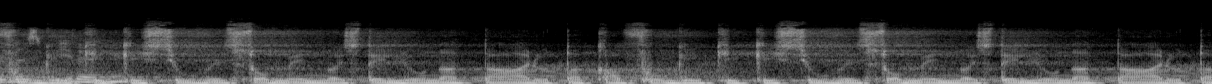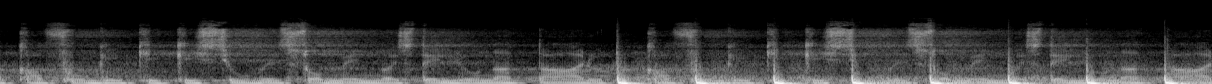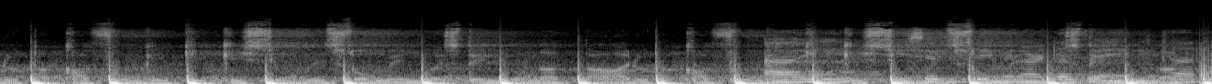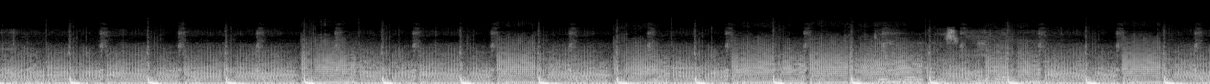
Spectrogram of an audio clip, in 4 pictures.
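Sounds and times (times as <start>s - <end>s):
slowed beat: 18.3s - 48.4s.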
